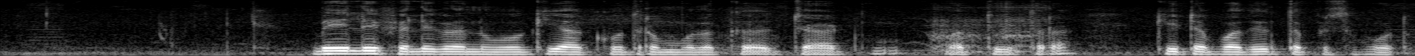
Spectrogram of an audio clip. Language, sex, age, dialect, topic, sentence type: Kannada, male, 36-40, Mysore Kannada, agriculture, statement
